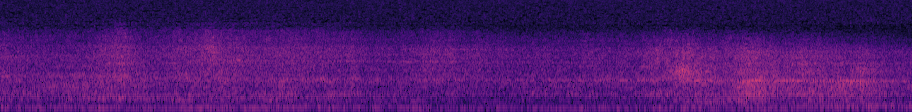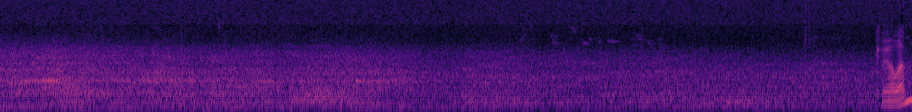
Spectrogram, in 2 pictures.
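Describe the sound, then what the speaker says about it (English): A KLM airliner taxiing out at Manchester Airport, heard as a steady distant jet engine rumble and whine that swells a little midway, under a voice talking. "KLM taxiing out."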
